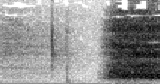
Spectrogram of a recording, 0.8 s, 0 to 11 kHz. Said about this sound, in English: It's stopping and maybe starting with 3 deep breaths. Close your eyes.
